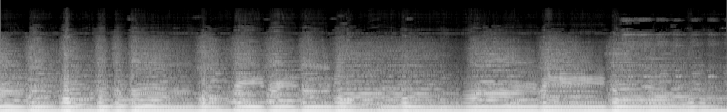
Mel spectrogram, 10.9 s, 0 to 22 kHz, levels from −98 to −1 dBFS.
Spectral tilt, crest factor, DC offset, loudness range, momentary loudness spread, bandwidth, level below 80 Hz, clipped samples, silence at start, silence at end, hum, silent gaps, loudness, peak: -9.5 dB/octave; 12 dB; under 0.1%; 1 LU; 3 LU; 5.2 kHz; -14 dBFS; under 0.1%; 0 s; 0 s; none; none; -15 LUFS; 0 dBFS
